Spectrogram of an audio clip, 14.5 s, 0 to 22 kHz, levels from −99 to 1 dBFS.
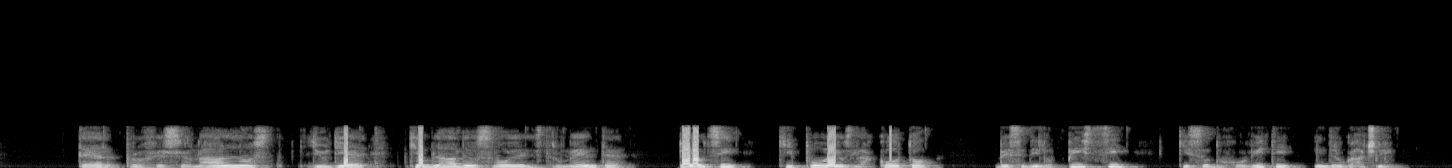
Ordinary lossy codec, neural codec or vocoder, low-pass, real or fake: none; none; 5.4 kHz; real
